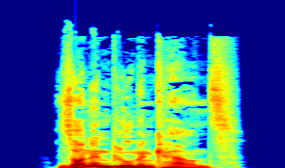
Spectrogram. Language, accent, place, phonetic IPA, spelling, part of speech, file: German, Germany, Berlin, [ˈzɔnənbluːmənˌkɛʁns], Sonnenblumenkerns, noun, De-Sonnenblumenkerns.ogg
- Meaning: genitive singular of Sonnenblumenkern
